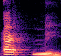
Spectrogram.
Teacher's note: Mas é interessante reparar nesse sotaque específico do inglês britânico que nem o T, na verdade, nem a língua no céu da boca tem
